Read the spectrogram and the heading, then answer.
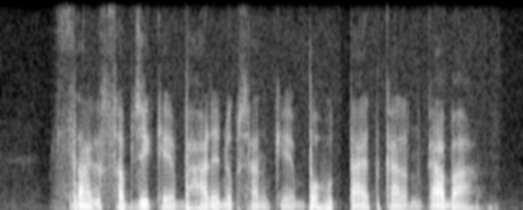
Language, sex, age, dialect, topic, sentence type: Bhojpuri, male, 25-30, Southern / Standard, agriculture, question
